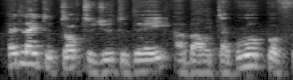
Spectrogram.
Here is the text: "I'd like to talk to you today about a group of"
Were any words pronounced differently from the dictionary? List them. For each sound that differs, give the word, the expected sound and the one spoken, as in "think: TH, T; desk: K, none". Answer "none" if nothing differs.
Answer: group: R, none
